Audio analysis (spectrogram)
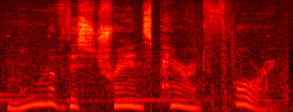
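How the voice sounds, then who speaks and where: A man voicing a calm, knowledgeable young forest ranger in a video game, explaining things in an articulate, analytical way. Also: sits high, measured pace, loud music behind the voice. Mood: composed, decisive.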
